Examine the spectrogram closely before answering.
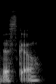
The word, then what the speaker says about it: VSCO: right now I work for a company called visco so what exactly does visco do yeah so um disco which is a spelled vsco we pronounce it disco but you can pronounce it however you want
